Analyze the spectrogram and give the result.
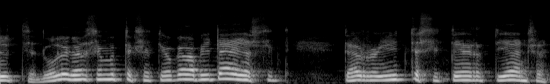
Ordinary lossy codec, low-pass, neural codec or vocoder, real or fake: none; 14.4 kHz; codec, 44.1 kHz, 7.8 kbps, DAC; fake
